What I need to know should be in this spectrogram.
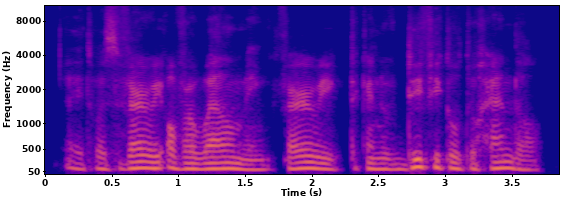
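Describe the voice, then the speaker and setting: Over a quiet background, a man with a Polish accent speaks at a medium pitch in a somewhat breathy voice. His pace is fairly slow and his intonation fairly even. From Poland. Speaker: Buddhist monk, retreat teacher. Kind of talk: dharma talk. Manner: halting.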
